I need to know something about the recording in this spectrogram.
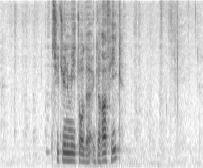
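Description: A felt-tip pen scratches softly on paper.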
